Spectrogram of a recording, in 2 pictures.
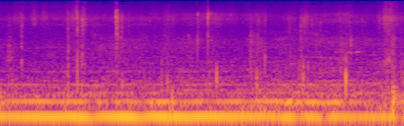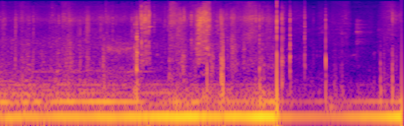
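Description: Footsteps walking around a car, with scattered clicks and rustles from handling, over a steady low hum.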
